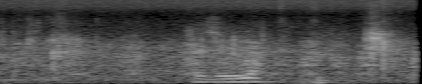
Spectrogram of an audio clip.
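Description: A Rottweiler panting with its mouth wide open, with a brief low vocal sound about a second in.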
